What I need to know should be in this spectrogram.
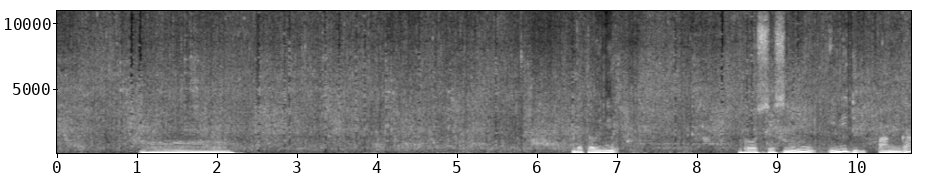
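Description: A man speaks close to a microphone, with animation.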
